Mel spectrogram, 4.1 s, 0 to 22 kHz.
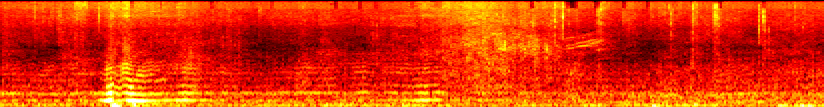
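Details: Honey bee colony in hive #2 during a winter inspection with a food-reserve check and feeding. A steady low droning hum with a clear overtone above it, a brief louder knock near the start, light handling rustle throughout.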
